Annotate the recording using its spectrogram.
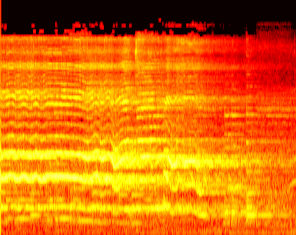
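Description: A woman singing a Bhawaiya folk song into a microphone: a long high note held with a slight waver, which then steps down in pitch and fades away near the end.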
